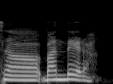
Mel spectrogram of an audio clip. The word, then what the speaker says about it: bandera: word in Spanish. It's bandera. – Bandera. – Bandera. – Okay. – Like Antonio Banderas.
